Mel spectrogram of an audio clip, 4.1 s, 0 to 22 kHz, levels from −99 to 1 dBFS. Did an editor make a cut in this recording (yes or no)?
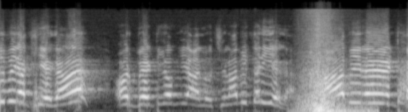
yes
